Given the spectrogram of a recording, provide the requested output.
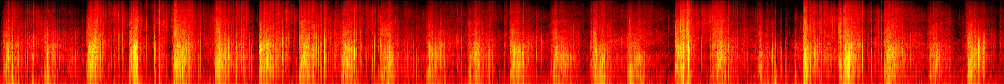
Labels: Is someone walking?
yes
